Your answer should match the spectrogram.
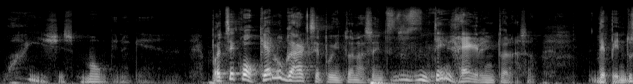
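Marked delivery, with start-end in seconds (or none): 0.0-1.6 very soft, low voice; intimate voice. Shown as a demonstration. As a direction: murmur it to yourself. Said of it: "Ainda com voz íntima". (voz íntima, grave e baixinha)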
